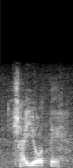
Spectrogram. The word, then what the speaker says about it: chayote: fruit actually in English it's uh I think pronounced chayote with a cha in front but in Filipino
